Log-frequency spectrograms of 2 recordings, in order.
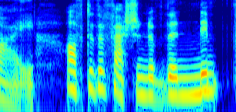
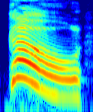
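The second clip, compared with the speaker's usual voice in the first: louder cry; 3 semitones higher, 15 dB louder than usual. A narrator's reading. Boys playing football with clothes.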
